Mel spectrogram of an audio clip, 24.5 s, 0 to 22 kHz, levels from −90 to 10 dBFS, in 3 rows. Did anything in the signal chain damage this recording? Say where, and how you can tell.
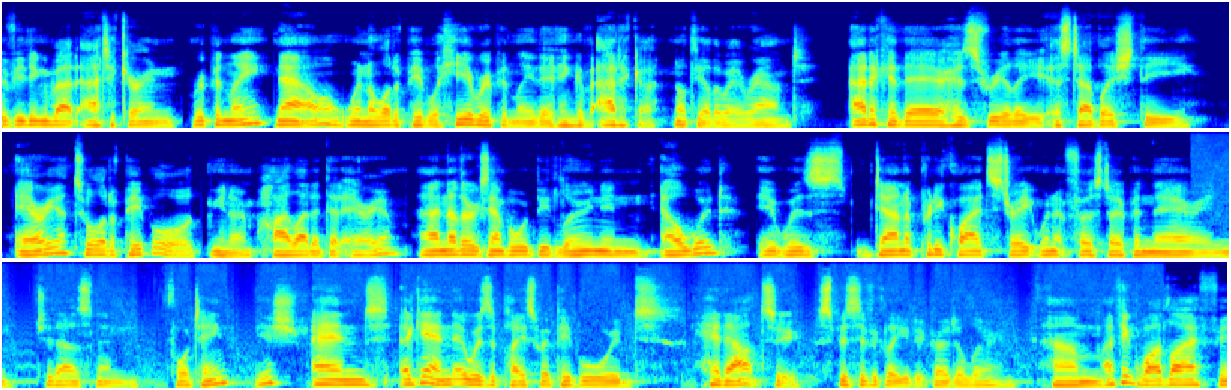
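Yes. From 16.1 s to 24.1 s the speech turns grainy, with distortion that tracks the signal and sits roughly 30 dB below it. This is low bit depth without dither, likely from a sample-format conversion truncating to about 7 bits.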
